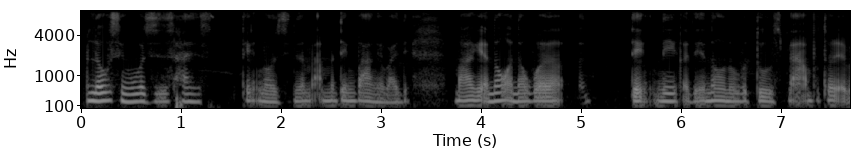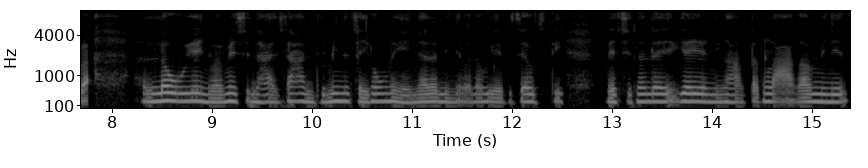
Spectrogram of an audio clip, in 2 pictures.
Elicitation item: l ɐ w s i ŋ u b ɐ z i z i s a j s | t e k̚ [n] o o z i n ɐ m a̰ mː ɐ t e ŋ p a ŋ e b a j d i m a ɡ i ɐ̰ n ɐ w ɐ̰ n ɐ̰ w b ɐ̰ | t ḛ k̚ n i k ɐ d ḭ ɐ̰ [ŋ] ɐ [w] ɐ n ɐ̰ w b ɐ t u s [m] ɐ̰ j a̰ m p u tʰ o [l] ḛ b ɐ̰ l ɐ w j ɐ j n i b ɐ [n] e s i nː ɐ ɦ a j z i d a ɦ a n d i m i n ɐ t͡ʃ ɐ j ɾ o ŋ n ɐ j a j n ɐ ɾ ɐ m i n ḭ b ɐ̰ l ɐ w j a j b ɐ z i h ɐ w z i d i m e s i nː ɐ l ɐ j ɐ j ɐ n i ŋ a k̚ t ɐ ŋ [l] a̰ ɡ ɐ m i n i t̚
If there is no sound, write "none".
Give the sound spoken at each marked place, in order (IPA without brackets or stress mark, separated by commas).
n, n, w, m, ɾ, m, l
